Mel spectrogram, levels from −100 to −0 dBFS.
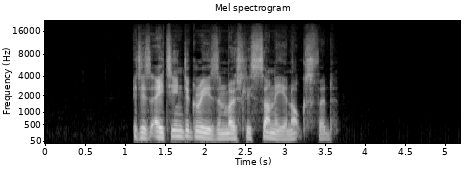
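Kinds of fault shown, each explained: No kinds of fault are heard in the clip.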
